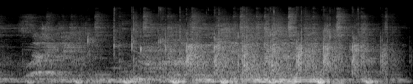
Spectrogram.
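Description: Live music with a drum keeping a steady beat, about two beats a second. The sound fades out at the very end.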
